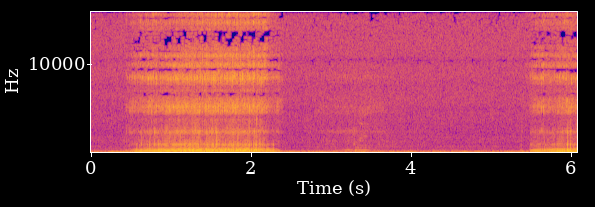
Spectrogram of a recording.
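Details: Two loud, vibrating snores on the in-breath with a quiet pause between; heavy sleep snoring recorded for ASMR.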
